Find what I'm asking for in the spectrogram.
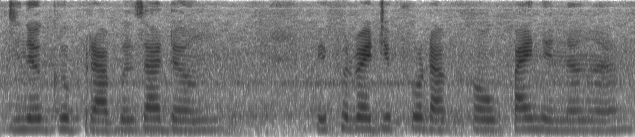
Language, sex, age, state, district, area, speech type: Bodo, female, 18-30, Assam, Chirang, rural, spontaneous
